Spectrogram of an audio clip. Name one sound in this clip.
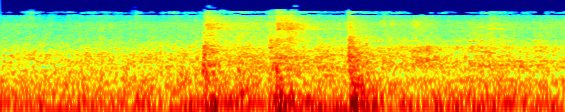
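A utility cart's wheels bump over a door threshold.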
